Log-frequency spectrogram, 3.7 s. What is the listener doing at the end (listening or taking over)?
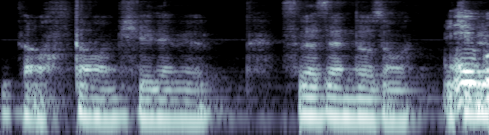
taking over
